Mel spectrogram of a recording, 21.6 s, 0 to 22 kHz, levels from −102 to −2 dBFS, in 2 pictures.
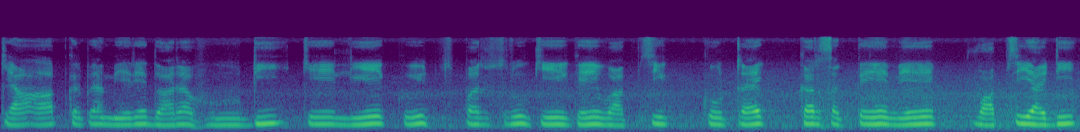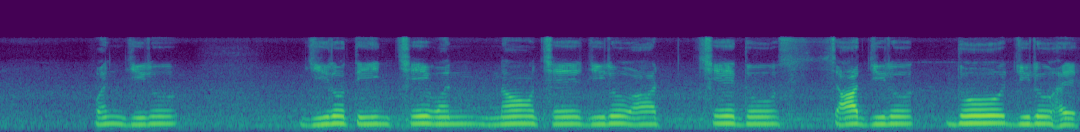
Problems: none marked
